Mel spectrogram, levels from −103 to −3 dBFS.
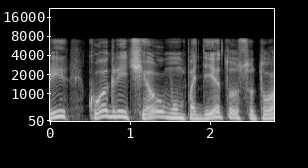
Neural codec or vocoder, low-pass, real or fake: none; 7.2 kHz; real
